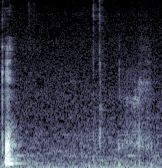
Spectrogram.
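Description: A short spoken syllable right at the start, then a couple of faint computer mouse clicks about one and a half seconds in.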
